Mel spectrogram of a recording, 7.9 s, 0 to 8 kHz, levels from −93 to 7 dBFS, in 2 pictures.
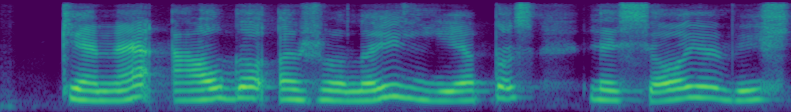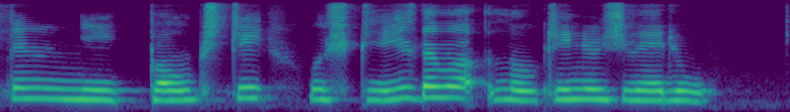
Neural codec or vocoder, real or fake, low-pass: codec, 32 kHz, 1.9 kbps, SNAC; fake; 7.2 kHz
